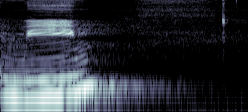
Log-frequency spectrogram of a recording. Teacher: میم بھی دونوں ہونٹوں کو ملا کے میم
